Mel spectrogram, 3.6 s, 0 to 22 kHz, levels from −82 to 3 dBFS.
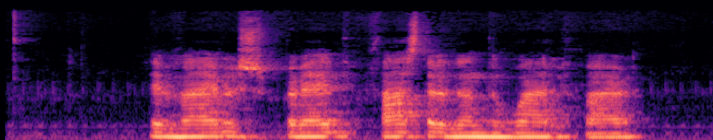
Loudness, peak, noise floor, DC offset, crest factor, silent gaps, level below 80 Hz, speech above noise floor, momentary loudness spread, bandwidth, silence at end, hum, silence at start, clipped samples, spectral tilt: -14 LUFS; -2 dBFS; -46 dBFS; under 0.1%; 12 dB; none; -40 dBFS; 34 dB; 8 LU; 14 kHz; 0.35 s; none; 0.75 s; under 0.1%; -5.5 dB/octave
